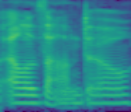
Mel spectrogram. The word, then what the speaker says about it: Elizondo: I've seen, I can never remember how to pronounce his name. Is it Lou Elizondo?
